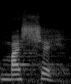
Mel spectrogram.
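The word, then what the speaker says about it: משה: Aunque en hebreo la pronunciación es Mashe.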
